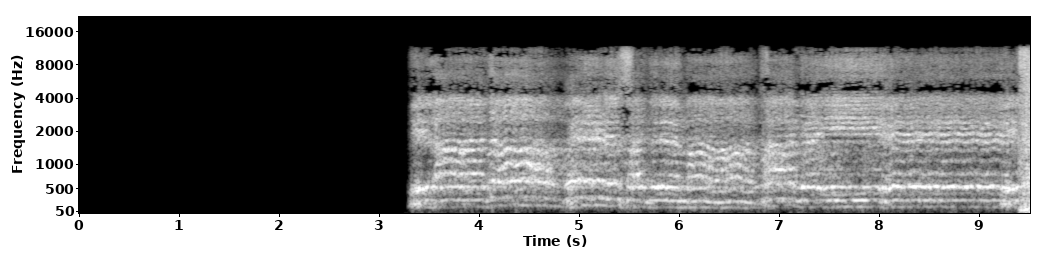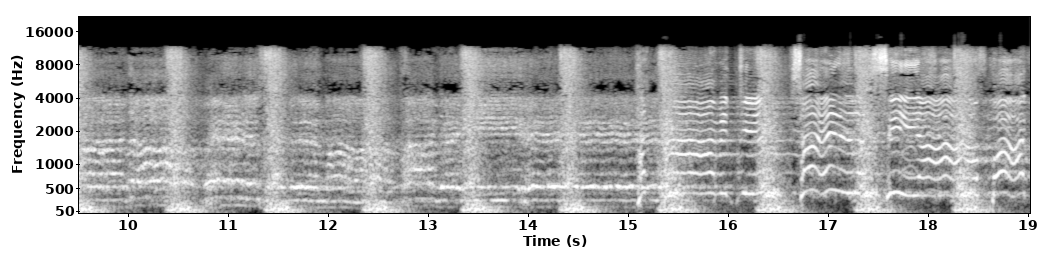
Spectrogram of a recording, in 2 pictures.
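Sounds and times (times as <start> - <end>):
lament chanted in wavering melody: 3.3 - 19.0
heavy thumps: 9.4 - 17.7, 18.3 - 18.7.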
